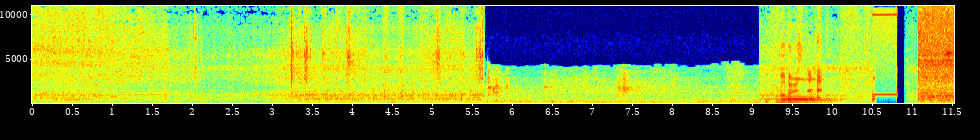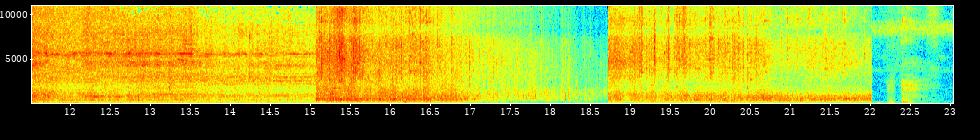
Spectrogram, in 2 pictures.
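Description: A motorised vehicle roars as it skids across gravel.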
